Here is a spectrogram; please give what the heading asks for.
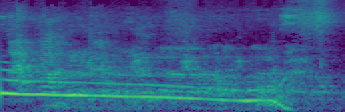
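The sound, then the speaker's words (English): A human voice imitates a dog howling: one long, wavering howl that glides slowly downward in pitch, then drops sharply at the end and cuts off. “the dog put one paw on the sick dog and began to howl, "Woo!"”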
